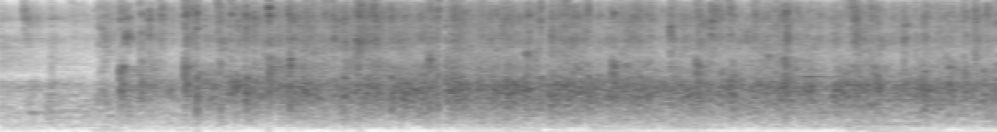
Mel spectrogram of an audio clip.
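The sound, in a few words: audience applause at closing ceremony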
